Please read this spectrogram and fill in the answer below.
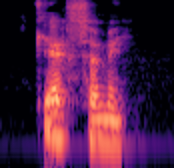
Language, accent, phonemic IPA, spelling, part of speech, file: French, Canada, /klɛʁ.sə.me/, clairsemées, adjective, LL-Q150 (fra)-clairsemées.wav
- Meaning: feminine plural of clairsemé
